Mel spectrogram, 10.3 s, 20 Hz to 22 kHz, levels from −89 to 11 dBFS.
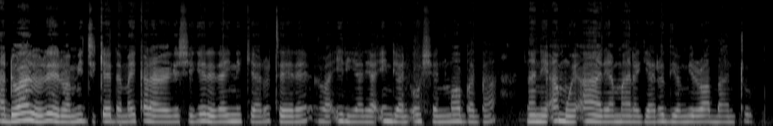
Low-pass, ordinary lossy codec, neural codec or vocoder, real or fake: none; none; none; real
